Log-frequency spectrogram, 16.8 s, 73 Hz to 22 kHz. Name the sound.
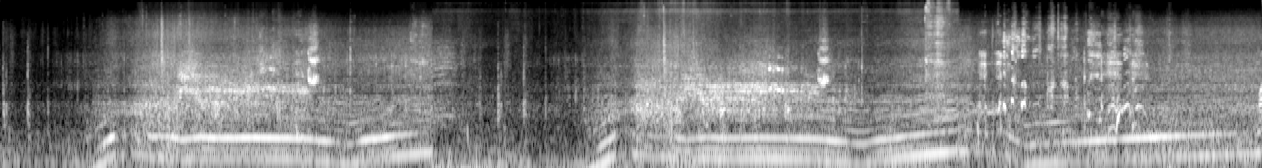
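1.2L VW Polo driven hard, tyres skidding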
